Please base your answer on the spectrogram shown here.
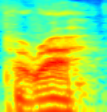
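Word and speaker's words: פרע: per P all right it's actually pronounced parah now it says here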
